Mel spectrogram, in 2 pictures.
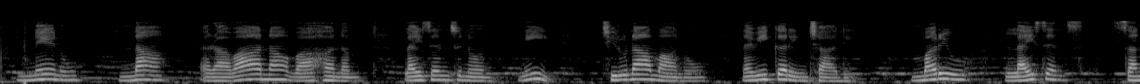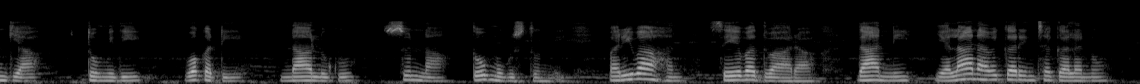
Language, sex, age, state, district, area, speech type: Telugu, female, 18-30, Andhra Pradesh, N T Rama Rao, urban, read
